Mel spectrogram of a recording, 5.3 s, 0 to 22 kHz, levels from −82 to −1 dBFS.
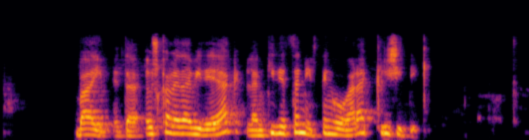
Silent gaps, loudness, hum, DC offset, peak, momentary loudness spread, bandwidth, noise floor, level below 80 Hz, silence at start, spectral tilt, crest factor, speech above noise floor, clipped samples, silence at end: none; -15 LUFS; none; under 0.1%; 0 dBFS; 9 LU; 8 kHz; -84 dBFS; -54 dBFS; 0.75 s; -5.5 dB/octave; 16 dB; 69 dB; under 0.1%; 1 s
